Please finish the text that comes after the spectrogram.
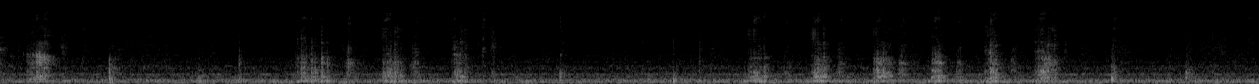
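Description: Scissors cut through fabric along marked lines, giving repeated crisp snips and creaks in an uneven rhythm, close and fairly quiet, with no voices.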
